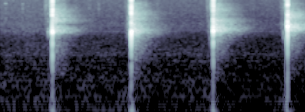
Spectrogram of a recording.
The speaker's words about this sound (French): claque des doigts là.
